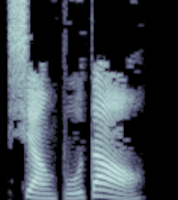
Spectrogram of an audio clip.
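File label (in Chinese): "想不到", Mandarin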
